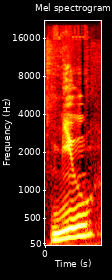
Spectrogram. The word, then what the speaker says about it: mu: Let's talk specifically about what's pronounced mu receptors.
